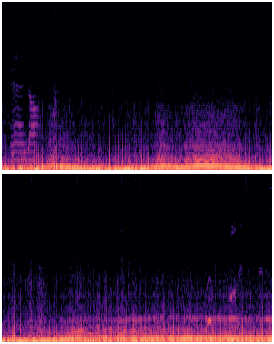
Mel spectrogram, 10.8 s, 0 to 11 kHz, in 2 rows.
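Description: A 1992 Laser AWD race car with a Mitsubishi engine running on E85 drones loudly from inside the cabin, its pitch rising and falling with several revving surges over a constant road rumble.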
